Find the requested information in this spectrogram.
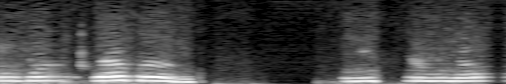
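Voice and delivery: muffled and distant. Real, not acted. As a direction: talk through a wall. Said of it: "it sounds like you're, like, muffled".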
